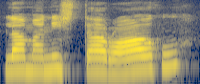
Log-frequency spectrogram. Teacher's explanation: پہ واو مدہ دو حرکت کھینچ کے پڑھیں گے، لَمَنِ اشْتَرَاهُ نون کو شین کے ساتھ ملا کے پڑھیں گے اور را پہ کھڑا زبر ہے دو حرکت کھینچ کے پڑھیں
